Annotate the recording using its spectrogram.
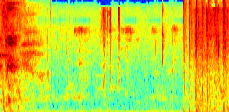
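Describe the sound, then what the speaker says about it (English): Gunfire aimed at the player in Fortnite: scattered rapid shots crackle over steady game background noise, with a louder burst of fire near the end. "They're shooting me."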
